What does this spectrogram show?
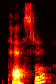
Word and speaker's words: pasta: Then we have the word pasta. Again, we have a stressed syllable. The first syllable, pa, has the clear vowel ah, and then the second A sounds like it's an unstressed schwa, pasta.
